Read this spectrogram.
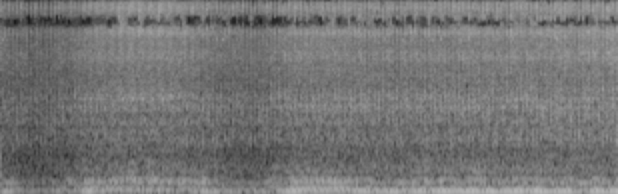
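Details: Honda Civic, engine hot at idle; idle slowly rises and falls over several seconds rather than holding steady; minor hunting idle, vacuum leaks suspected, also over-revs accelerating from idle.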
